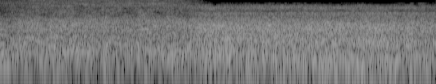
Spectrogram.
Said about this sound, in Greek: Οι δρόμοι μετατράπηκαν σε ορμητικού χυμάρου.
